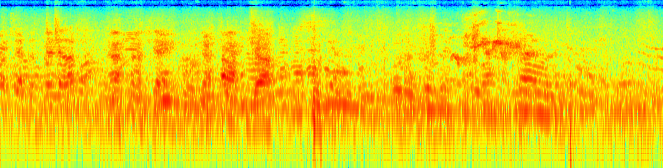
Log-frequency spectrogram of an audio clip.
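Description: People chatter in a crowd outdoors.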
